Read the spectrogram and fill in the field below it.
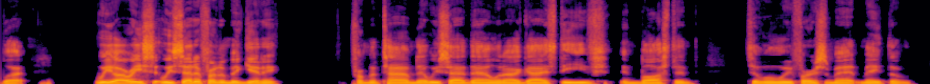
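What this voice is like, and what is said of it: Nasal, congested voice. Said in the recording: “he really is sick ... your voice is real like nasal ... Nasally”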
